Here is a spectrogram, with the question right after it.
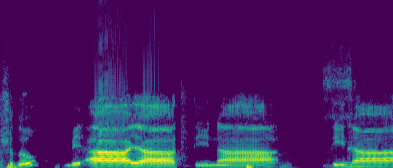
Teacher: তি টানটা হবে না, শুধু বিআয়াতিনা তিনা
